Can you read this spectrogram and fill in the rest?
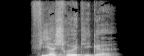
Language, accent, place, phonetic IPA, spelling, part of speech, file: German, Germany, Berlin, [ˈfiːɐ̯ˌʃʁøːtɪɡə], vierschrötige, adjective, De-vierschrötige.ogg
- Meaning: inflection of vierschrötig: 1. strong/mixed nominative/accusative feminine singular 2. strong nominative/accusative plural 3. weak nominative all-gender singular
